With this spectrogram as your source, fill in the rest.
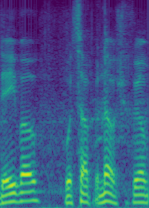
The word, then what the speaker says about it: Davo: Davo is spelled like Quavo, only without the U and without the Q. It's D-A-V-O.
